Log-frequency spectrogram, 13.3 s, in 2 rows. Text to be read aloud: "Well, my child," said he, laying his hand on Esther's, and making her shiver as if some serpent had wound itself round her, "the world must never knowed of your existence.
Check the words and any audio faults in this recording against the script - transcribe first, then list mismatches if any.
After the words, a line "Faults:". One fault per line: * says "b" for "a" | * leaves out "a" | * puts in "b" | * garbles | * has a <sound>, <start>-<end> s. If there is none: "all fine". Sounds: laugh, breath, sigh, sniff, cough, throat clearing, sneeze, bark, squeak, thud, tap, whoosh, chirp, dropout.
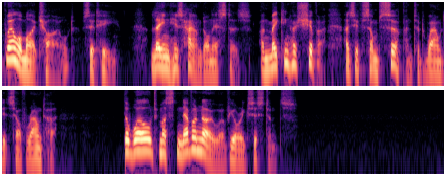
"Well, my child," said he, laying his hand on Esther's, and making her shiver as if some serpent had wound itself round her, "the world must never know of your existence.
Faults:
* says "know" for "knowed"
